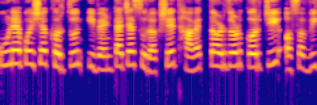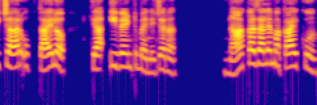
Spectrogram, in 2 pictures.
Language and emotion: Goan Konkani, disgusted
